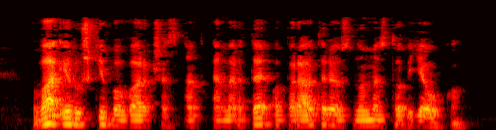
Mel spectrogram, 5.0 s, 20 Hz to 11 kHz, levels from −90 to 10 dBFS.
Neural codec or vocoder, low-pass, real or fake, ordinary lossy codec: none; 7.2 kHz; real; MP3, 32 kbps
